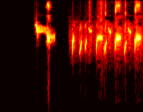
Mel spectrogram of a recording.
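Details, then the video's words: The goldfinch starts with a drawn-out high slurred whistle, pauses briefly, then breaks into quick bouncing chirps with bright high accents. The recording has no other sounds and comes from a song tape for teaching young birds. "Analysis of goldfinch songs and their performance in education"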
